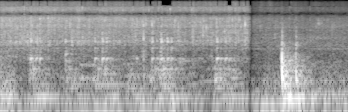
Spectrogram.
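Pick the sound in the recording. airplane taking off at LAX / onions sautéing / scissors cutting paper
onions sautéing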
